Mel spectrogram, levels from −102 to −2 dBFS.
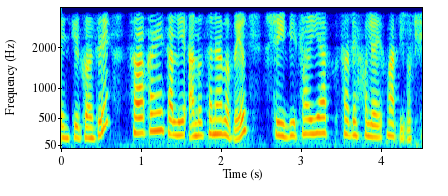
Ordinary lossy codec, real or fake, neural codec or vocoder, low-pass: none; fake; codec, 16 kHz, 1 kbps, FunCodec, trained on Chinese and English, 50 frames a second; 3.6 kHz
